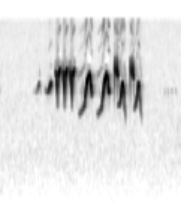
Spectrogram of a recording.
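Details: Song of a Lazuli bunting (Passerina amoena): a quick, lively phrase of about a second and a half, built from high slurred notes that swoop up and down and end in a few sharp downslurs.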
